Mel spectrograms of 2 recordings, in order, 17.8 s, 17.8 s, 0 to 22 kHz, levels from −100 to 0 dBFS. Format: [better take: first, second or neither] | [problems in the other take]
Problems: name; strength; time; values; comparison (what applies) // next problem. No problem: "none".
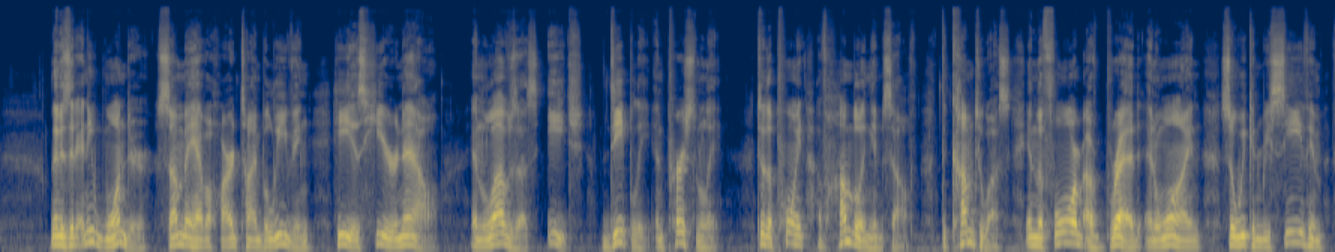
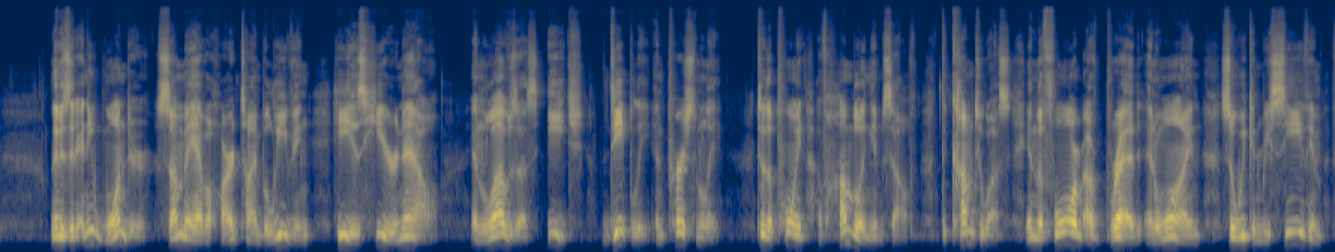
first | thin; somewhat; fading below 300 Hz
